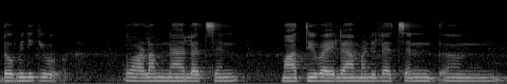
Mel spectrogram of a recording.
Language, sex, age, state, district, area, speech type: Malayalam, female, 45-60, Kerala, Kollam, rural, spontaneous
